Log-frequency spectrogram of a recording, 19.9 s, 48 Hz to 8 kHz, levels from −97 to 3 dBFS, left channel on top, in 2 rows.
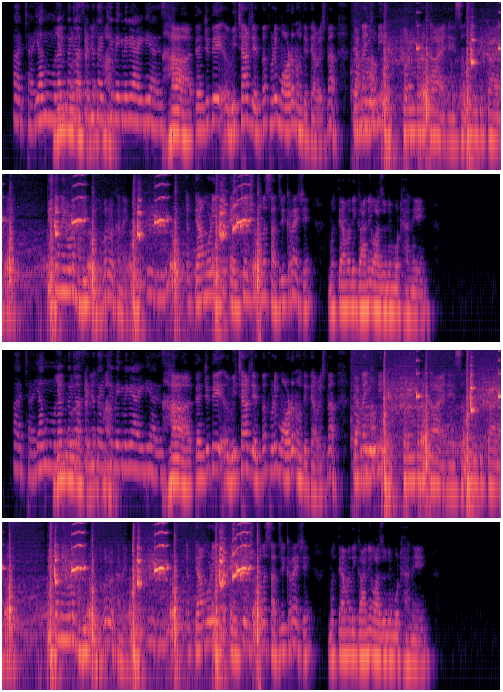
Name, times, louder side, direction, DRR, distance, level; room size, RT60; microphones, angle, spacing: voice 1, 0.2-3.2 7.0-7.5 12.9-13.4, left 3 dB, 80° left, 0 dB, 1.2 m, -40 dB
voice 2, 1.0-2.3 3.2-6.7 7.0-7.8 8.0-10.3 10.9-12.5 13.7-16.1 16.5-18.5, equal, ahead, 0 dB, 0.5 m, -35 dB
Car, 7.6-8.6 9.2-10.2 10.9-11.9 12.5-13.6 14.2-15.1, right 5 dB, 60° right, 0.4 m, -25 dB
2.7 x 2.2 x 3.7 m, 0.27 s
head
